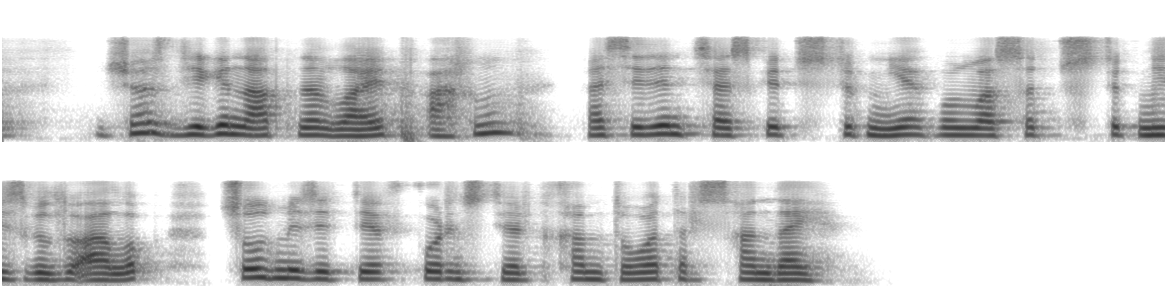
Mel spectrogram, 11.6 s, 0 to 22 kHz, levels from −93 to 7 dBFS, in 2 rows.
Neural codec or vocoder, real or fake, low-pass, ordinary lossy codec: codec, 16 kHz, about 1 kbps, DyCAST, with the encoder's durations; fake; none; none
